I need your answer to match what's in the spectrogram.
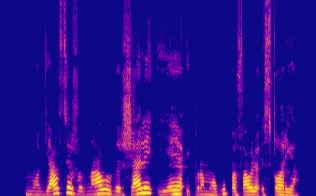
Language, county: Lithuanian, Vilnius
